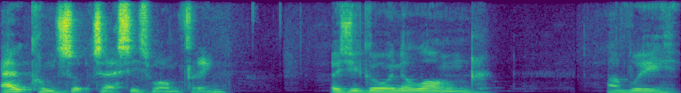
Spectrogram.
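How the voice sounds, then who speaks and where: Before a quiet background, a man with a dark, mellow tone speaks at a medium pitch, using ordinary pitch variation and long, frequent pauses. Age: 60s. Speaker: entrepreneur. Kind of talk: interview. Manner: halting.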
